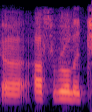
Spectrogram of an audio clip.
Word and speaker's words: acerola: And some of the properties of these fruits, like acerola cherries, I believe I said that right, Jihad? – Yes, you did.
